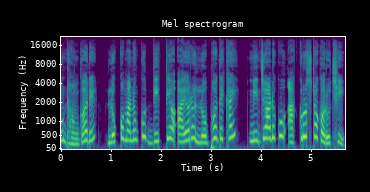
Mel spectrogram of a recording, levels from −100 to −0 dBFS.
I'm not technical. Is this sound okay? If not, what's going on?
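Yes, nothing stood out as wrong when I listened to this recording.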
